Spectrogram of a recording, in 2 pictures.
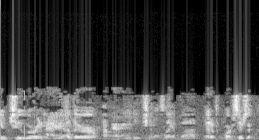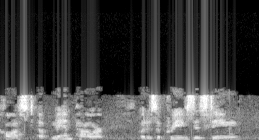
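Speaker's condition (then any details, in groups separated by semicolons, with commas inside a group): No condition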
